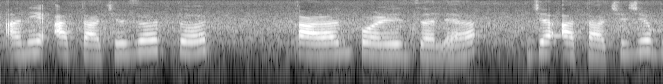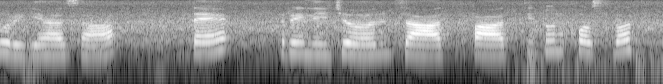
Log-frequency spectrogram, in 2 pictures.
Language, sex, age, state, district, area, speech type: Goan Konkani, female, 18-30, Goa, Sanguem, rural, spontaneous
